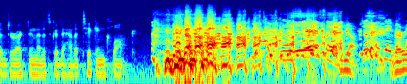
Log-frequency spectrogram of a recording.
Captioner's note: laughs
